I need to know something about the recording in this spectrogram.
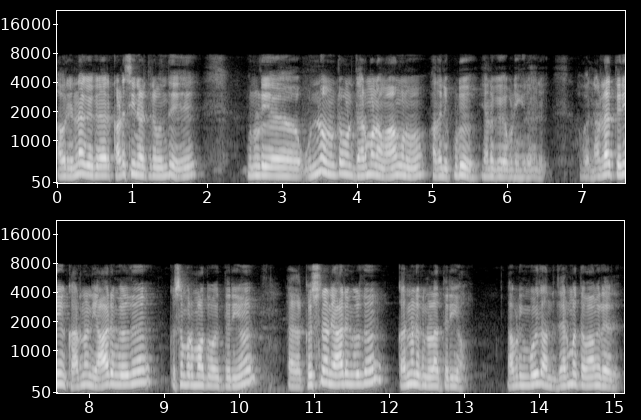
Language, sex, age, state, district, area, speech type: Tamil, male, 60+, Tamil Nadu, Nagapattinam, rural, spontaneous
